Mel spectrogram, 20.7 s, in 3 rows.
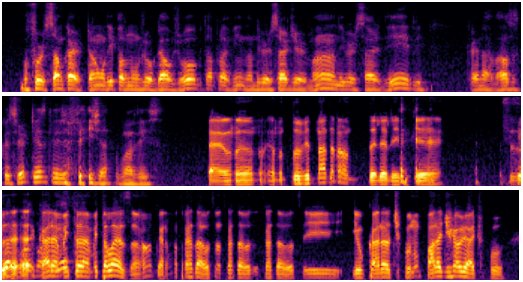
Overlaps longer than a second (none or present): present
